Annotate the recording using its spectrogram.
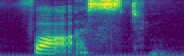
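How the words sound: It is said with a broader British A. "in British English, it is pronounced as"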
